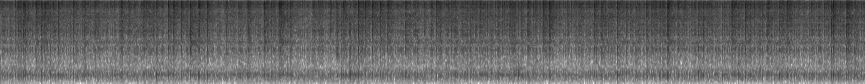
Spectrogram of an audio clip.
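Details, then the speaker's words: MIG welding with normal wire feed speed but amperage turned right down: uneven spitting, popping crackle with no steady frying hiss; wire blobs without melting or fusing into the part. MIG welding with amperage too low. "So that's what happens when your amps are a bit low. As you've probably seen there, the metal was coming out of the machine at not a bad pace, but the problem was there wasn't enough amperage there to actually melt the metal as it hit the part."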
